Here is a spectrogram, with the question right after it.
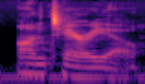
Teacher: we do have some secondary stress here on this first letter O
